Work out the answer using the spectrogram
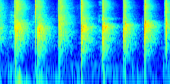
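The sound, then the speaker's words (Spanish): Hand clapping in a radio studio: eight sharp, evenly spaced claps in a steady rhythm, each crisp and bright with a quick decay, with no voices over them. “Volvámoslo a aplaudir.”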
